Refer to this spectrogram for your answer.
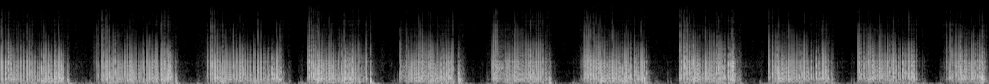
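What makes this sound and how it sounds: Fingernails scratch the appliqué eye and polka-dot fabric of a stuffed cotton owl cushion. The result is a steady run of dense, rough scratching strokes, about one a second, each separated by a brief near-silent gap. The sound is full in the low and middle range with very little bright top.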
